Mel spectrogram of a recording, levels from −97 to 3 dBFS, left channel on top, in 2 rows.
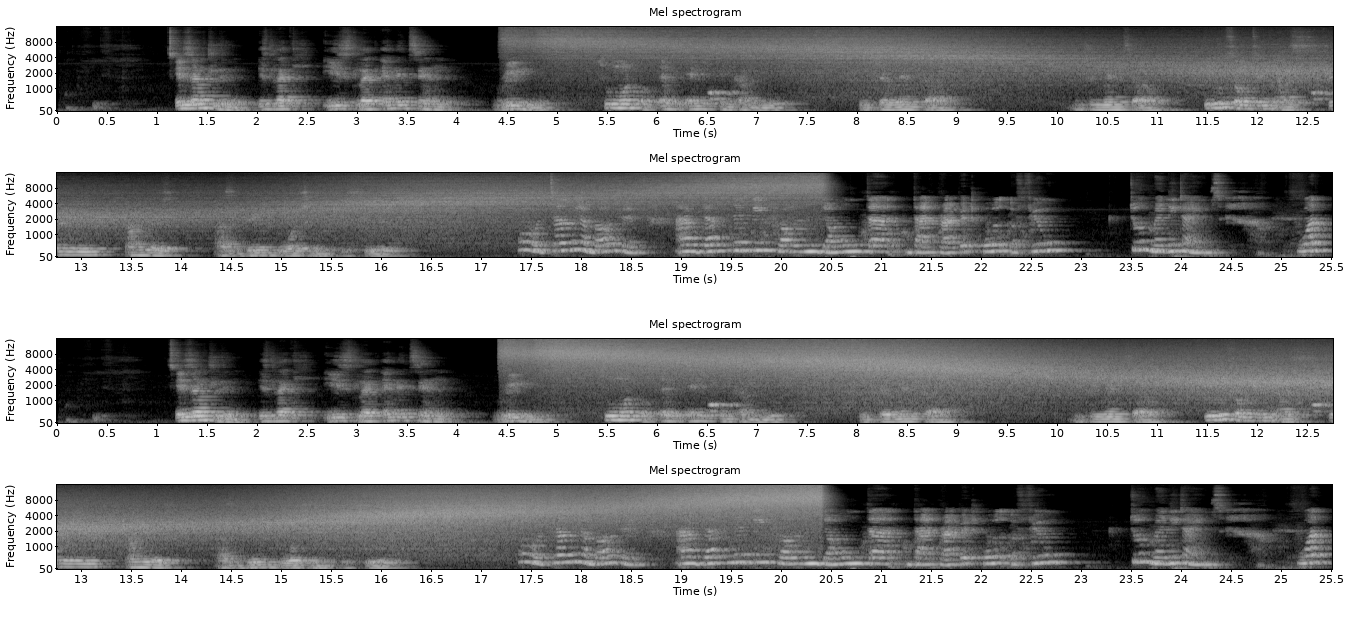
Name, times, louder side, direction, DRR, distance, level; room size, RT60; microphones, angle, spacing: voice 1, 1.1-4.0 4.3-4.9 5.4-7.2 8.0-9.0 10.1-11.0 11.5-14.0 14.3-16.3, right 1 dB, 80° left, -2 dB, 0.9 m, -33 dB
sound 1, 4.4-20.4, right 7 dB, 85° right, 0.4 m, -32 dB
voice 2, 17.4-22.8 23.5-25.4, equal, 35° left, -2 dB, 0.8 m, -33 dB
2.9 x 2.1 x 2.4 m, 0.62 s
head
